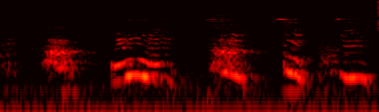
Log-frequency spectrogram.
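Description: A dog whining softly in the background, four or five short whimpers that bend up and down in pitch.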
